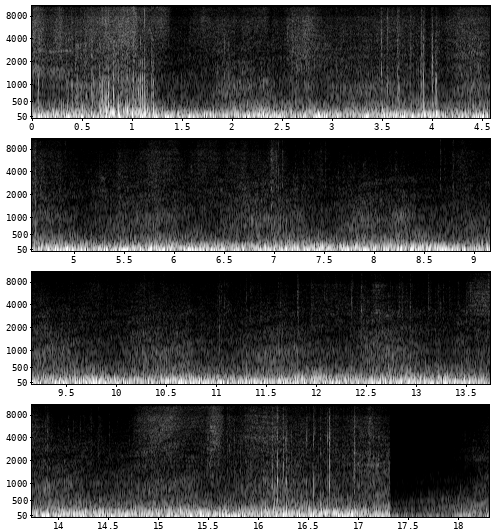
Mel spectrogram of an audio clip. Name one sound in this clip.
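A sleeping bag rustles as a man shifts in it.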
